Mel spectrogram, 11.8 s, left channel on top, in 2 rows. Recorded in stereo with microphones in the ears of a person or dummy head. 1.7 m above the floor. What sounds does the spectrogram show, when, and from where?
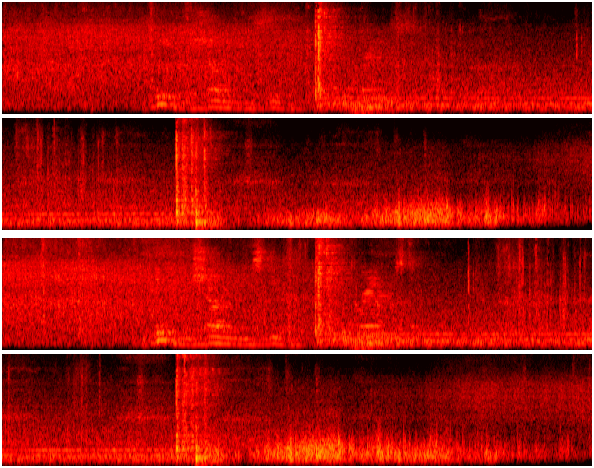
1.5 s a man speaking: 30° right (ahead or behind), 9 m; by 4.1 s 45° right (ahead or behind), 8 m
3.1 s a door slam: 25° left (ahead or behind), 0.9 m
